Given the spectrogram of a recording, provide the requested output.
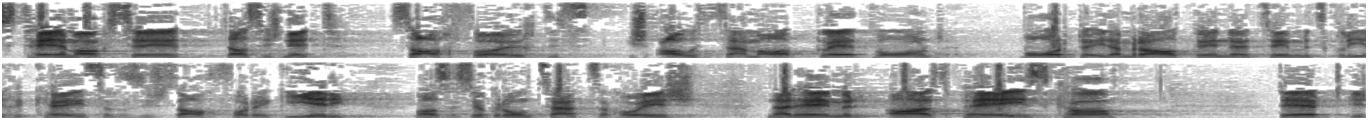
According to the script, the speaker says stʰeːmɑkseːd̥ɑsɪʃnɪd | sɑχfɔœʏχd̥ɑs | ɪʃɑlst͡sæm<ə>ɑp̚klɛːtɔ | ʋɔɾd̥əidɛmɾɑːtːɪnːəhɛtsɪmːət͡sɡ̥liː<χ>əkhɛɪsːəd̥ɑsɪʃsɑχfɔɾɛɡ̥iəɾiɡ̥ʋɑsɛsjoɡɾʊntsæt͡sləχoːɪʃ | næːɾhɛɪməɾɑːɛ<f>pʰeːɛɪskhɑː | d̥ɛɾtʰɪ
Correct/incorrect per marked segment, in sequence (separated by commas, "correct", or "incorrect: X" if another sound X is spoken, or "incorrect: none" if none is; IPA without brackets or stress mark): correct, correct, incorrect: s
